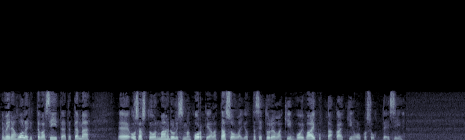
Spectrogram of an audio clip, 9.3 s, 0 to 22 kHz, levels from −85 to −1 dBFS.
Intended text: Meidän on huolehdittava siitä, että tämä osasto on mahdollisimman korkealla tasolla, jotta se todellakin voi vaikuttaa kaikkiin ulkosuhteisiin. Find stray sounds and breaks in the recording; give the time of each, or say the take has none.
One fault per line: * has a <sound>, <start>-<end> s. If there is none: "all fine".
all fine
